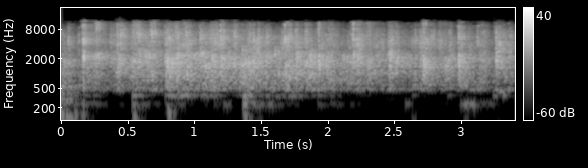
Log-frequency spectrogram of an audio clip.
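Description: An audience applauds steadily, a dense patter of many hands clapping at once, holding a fairly even loudness for a few seconds with a few heavier claps standing out early on.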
